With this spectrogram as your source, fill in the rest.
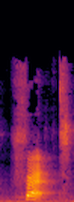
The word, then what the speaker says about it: fat: Cái từ fat nó có nguyên âm a không? À, nó có không? Có đúng không? Và fat nó là mấy âm tiết? Đúng rồi, một âm tiết, thế nên là chúng ta phát âm cái âm a là a a a a fat fat.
